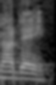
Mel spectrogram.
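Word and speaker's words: Naudé: And one of them is Byers, and I'm going to butcher the last name, but is it Naughty? Nade. Bears Nade, he pronounced Would it.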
